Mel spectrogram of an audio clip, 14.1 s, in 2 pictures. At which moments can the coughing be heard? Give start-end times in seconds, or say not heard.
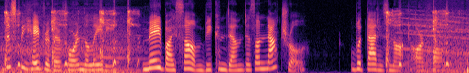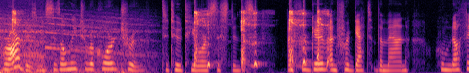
0.1-2.1, 5.8-7.3, 9.9-12.0.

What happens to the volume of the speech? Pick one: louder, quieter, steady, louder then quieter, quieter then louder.
quieter.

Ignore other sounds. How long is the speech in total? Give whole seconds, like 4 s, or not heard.
13 s.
